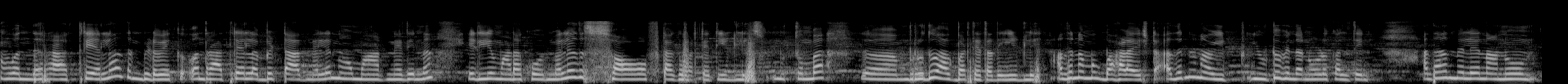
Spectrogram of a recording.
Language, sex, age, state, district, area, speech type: Kannada, female, 30-45, Karnataka, Gadag, rural, spontaneous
